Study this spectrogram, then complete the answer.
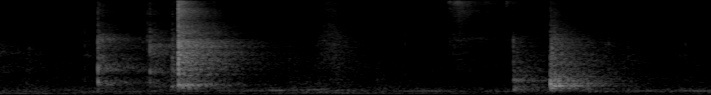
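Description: An aerosol can sprays with a short hiss.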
